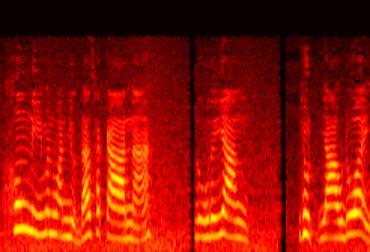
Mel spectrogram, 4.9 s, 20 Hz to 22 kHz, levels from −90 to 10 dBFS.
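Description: At 2.50 to 2.58 s and 3.70 to 3.97 s, comfort noise replaces the room background: a flat, textureless hiss about 7 to 8 dB quieter, likely from the sender's discontinuous transmission. Unlike a gate, the pause never falls fully silent.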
